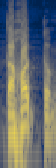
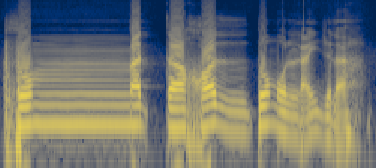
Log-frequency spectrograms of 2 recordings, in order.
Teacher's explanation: jangan diidgamkan ke huruf ta. Tapi dalalnya ditampakkan dengan jelas.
